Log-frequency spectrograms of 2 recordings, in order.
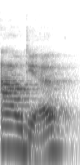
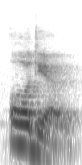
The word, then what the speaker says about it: audio: It's not audio, it's audio. Okay?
